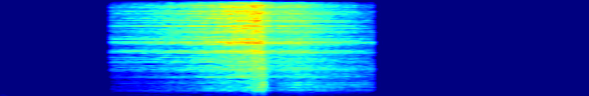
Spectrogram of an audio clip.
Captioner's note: swish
